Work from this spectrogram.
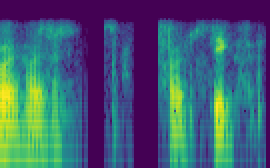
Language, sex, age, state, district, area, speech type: Assamese, male, 18-30, Assam, Sonitpur, rural, conversation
